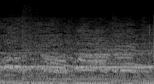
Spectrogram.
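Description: Crowd chanting "let's go, Brandon" at a political gathering, a continuous blur of many voices yelling in rhythm, fairly loud and steady throughout with no break.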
